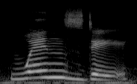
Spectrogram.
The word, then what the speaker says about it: Wednesday: The correct pronunciation is written here. Just say Wednesday.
